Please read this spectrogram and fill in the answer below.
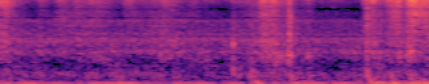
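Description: Faint sliding of Pokémon trading cards being flipped through by hand, one card pushed over another, with a few light ticks in the second half.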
